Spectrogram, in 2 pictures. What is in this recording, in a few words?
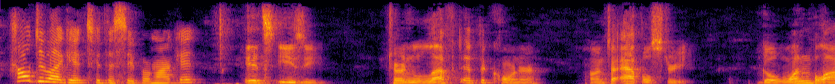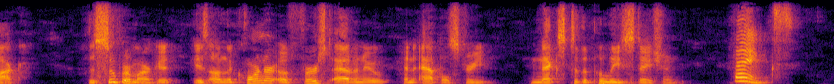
dialog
